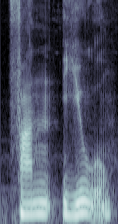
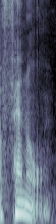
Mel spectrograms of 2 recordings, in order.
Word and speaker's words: Faneuil: The name of this building is pronounced Fan-Yu or Fenno.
